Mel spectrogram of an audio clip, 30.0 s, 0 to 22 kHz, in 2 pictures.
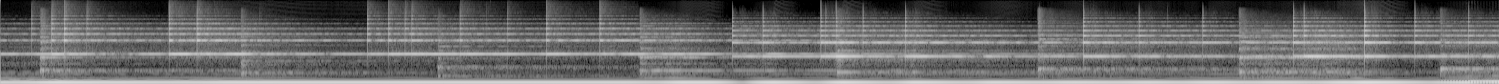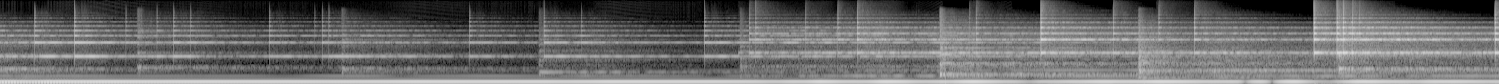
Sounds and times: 6.4s deep, evolving tone 29.9s

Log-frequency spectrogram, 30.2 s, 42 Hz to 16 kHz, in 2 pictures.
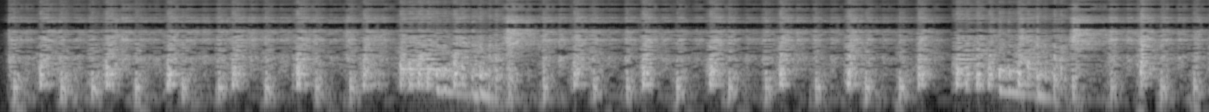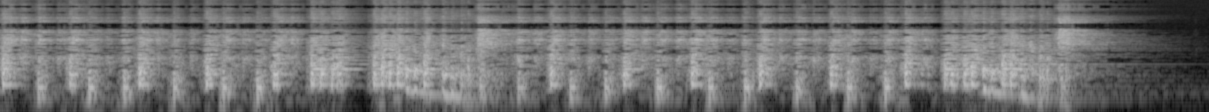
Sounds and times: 0.0s faster tempo drum beat 29.1s

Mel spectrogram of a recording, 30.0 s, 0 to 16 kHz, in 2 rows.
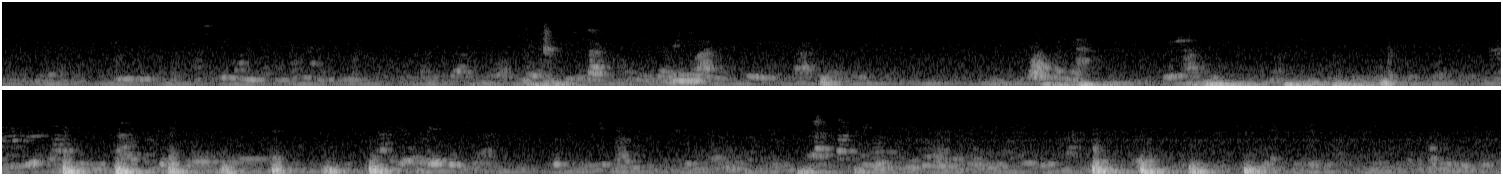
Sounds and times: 0.1s Muffled Murmurs Through The Wall 29.9s

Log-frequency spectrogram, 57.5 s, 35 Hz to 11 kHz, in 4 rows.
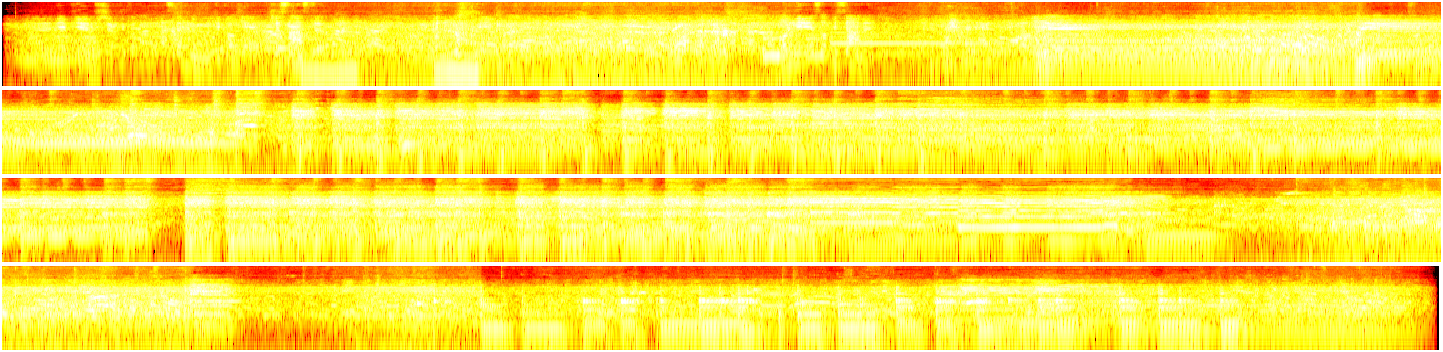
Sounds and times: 0.0s hubbub 57.5s
2.7s instruments 5.3s
7.6s instruments 18.1s
47.5s instruments 57.5s

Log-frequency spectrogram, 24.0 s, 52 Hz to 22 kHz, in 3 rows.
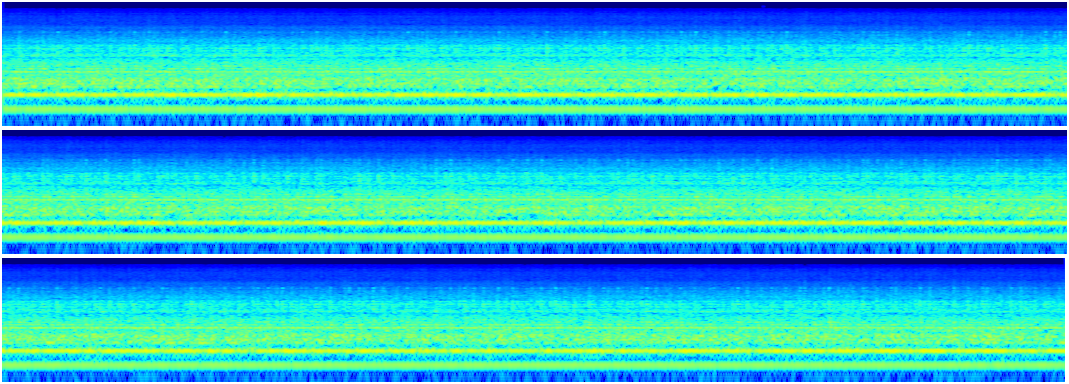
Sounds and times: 0.0s exhaust fan 23.9s

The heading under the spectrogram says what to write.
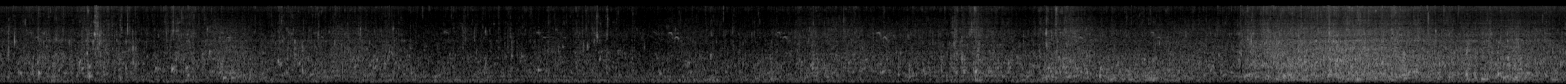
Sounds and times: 0.0s waves 15.6s

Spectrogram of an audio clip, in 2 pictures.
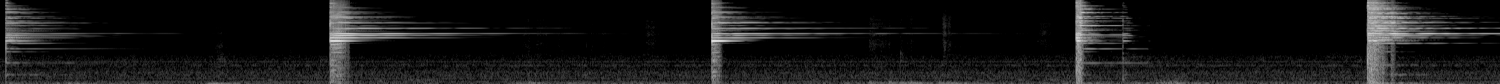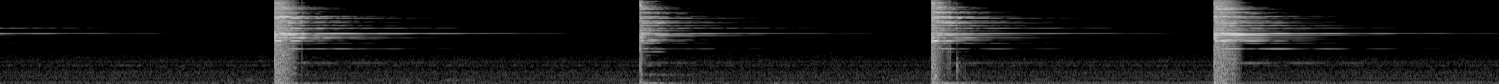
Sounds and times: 0.0s metal gong ringing 1.3s
10.8s metal gong ringing 11.5s

